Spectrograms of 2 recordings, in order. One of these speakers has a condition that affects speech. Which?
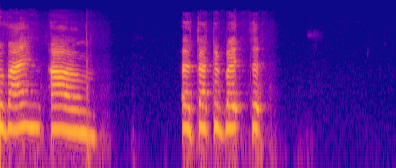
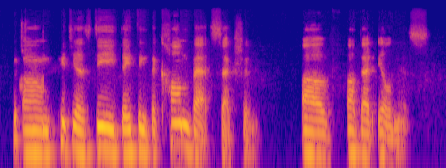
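The first: cerebral palsy; from birth, congenital deafness.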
